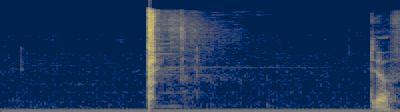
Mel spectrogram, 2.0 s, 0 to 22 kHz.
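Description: A single sharp shot from an Air Arms S510 pre-charged pneumatic air rifle, less than a second in, with a brief hissy tail. It is a duff shot.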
